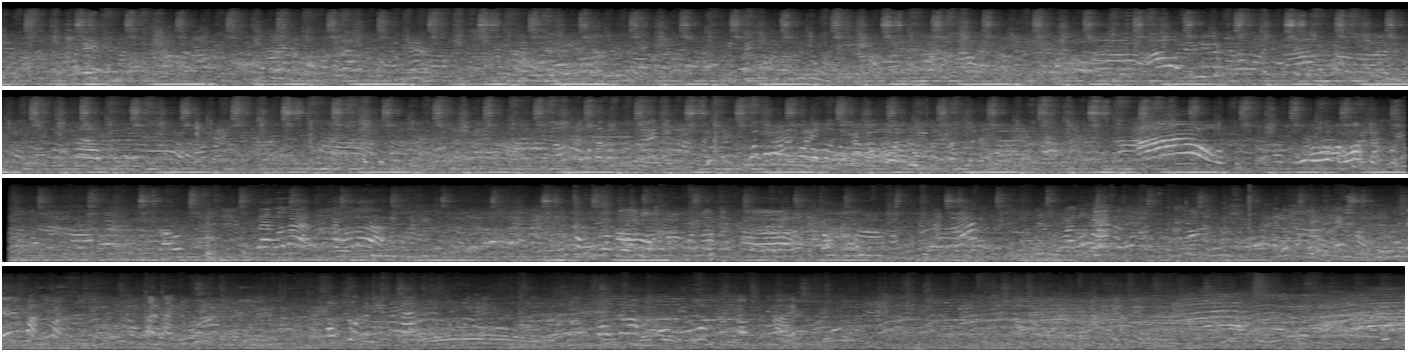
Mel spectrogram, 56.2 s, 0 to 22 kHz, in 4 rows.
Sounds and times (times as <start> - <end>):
Music: 0.0 - 56.2
Speech: 0.0 - 56.2.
